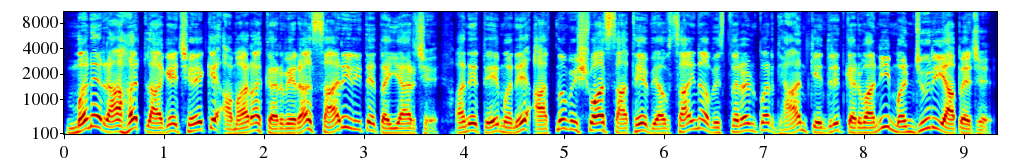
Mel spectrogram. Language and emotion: Gujarati, happy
